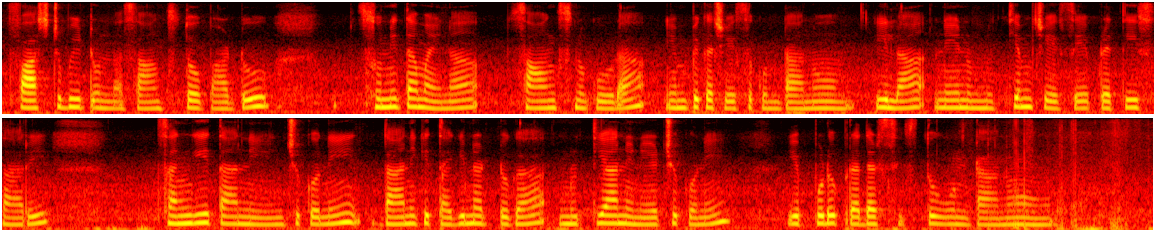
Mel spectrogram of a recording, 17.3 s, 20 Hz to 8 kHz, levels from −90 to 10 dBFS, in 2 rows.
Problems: background sounds at intervals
